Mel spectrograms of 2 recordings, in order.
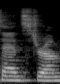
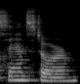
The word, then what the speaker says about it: Sandstrom: G, and it's Sandstrom, not Sandstorm.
